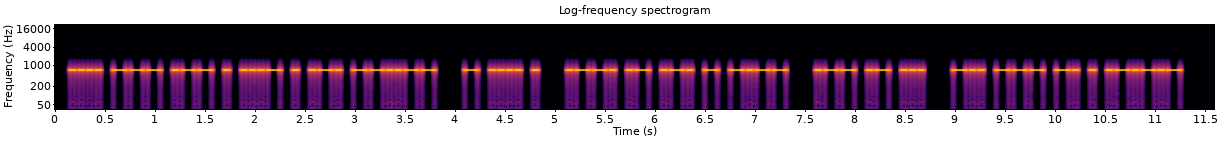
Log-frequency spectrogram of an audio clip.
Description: Morse code, heard as a keyed tone, about 28 wpm, 700 Hz. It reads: HOWEVER, THE PARTY WAS DONE.
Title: Sentences from Top 1400 Words 28wpm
